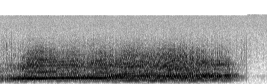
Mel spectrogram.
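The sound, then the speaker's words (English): A loud, droning airplane engine holds a steady hum, its pitch creeping slightly upward as it circles and dives, then the roar cuts off abruptly near the end. “The plane's flying in a circle. It's getting ready to dive.”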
